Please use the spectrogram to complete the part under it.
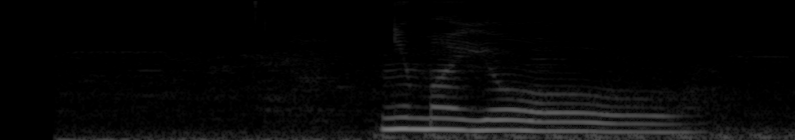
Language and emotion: Russian, sad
